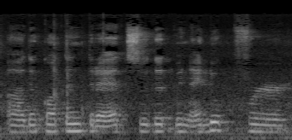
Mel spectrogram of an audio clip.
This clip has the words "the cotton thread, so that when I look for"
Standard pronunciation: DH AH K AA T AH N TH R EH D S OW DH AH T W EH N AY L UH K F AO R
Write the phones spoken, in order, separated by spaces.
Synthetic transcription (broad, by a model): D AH K AA T AH N T R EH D S OW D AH T W EH N AY L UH K F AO R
